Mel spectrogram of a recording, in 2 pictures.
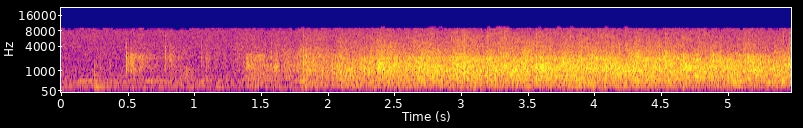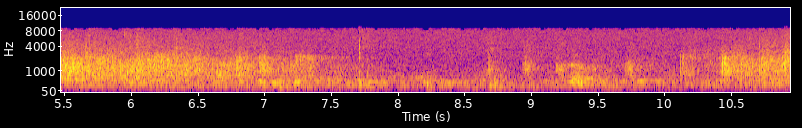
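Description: Warm applause greets a law and justice minister at a formal event, dense clapping that swells and holds for several seconds, then thins into scattered claps, heard at a moderate distance.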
